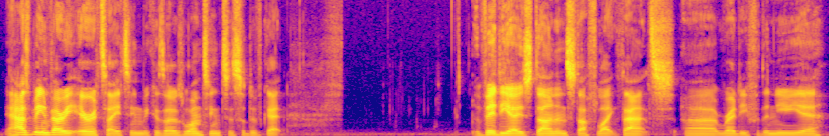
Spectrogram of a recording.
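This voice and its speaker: A man's voice: mid-range voice, fairly even intonation, normal speed, fairly bright tone, clean tone. A man with a stuffy nose and sore throat from flu, chatting casually with viewers while he paints miniatures, rambling and correcting himself. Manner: rambling, self-correcting, mild swearing. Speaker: livestream host painting miniatures. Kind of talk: casual chat answering viewer comments.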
